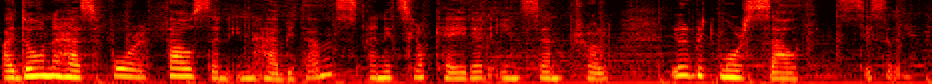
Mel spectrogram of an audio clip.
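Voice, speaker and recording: A woman talks at a fairly slow pace. Music can be heard behind her. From Lapland, Sweden. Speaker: travel vlogger living in Sicily. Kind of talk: casual talk to camera, travel narration.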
